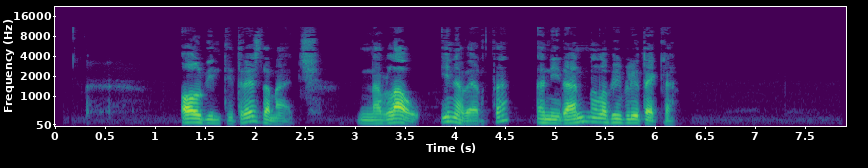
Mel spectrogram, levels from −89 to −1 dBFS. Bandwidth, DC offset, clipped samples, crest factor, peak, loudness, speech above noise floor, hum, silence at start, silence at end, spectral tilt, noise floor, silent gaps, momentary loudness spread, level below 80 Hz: 11.5 kHz; under 0.1%; under 0.1%; 22 dB; -2 dBFS; -23 LUFS; 48 dB; none; 1.25 s; 1.75 s; -6.5 dB/octave; -70 dBFS; none; 20 LU; -66 dBFS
